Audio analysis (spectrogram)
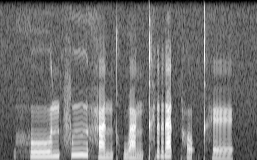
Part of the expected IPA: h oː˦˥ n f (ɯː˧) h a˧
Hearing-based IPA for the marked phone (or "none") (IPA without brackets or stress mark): ɯː˥˩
